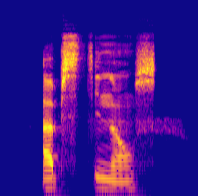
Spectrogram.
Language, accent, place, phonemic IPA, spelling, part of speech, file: French, France, Lyon, /ap.sti.nɑ̃s/, abstinence, noun, LL-Q150 (fra)-abstinence.wav
- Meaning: 1. abstinence (act or practice of abstaining) 2. abstinence (specifically act or practice of abstaining from alcohol) 3. abstinence (specifically act or practice of abstaining from sexual relations)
